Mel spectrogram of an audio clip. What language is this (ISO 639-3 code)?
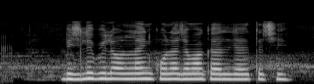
mai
